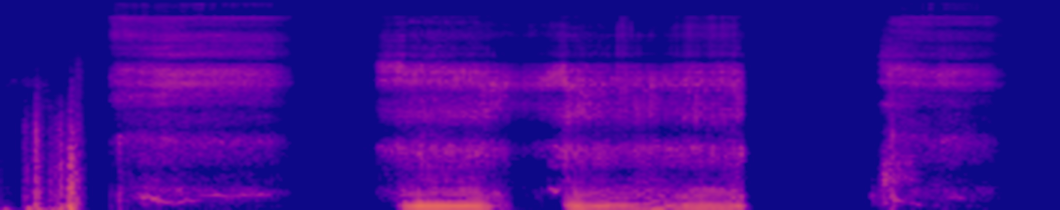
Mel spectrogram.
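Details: Moses the dog snoring loudly indoors: three long, harsh, wheezing breaths roughly a second or more each, separated by short silences, with a deep rattling buzz in the loudest middle snore.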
